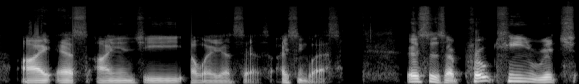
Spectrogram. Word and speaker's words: isinglass: Isinglass. Isinglass.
